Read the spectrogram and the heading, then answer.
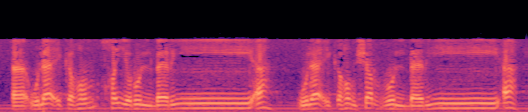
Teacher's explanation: روى نافع هذه الكلمة في الموضعين مهموزة لأنها مشتقة من برأ، برأ بمعنى خلق، فالبريئة بمعنى الخليقة.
